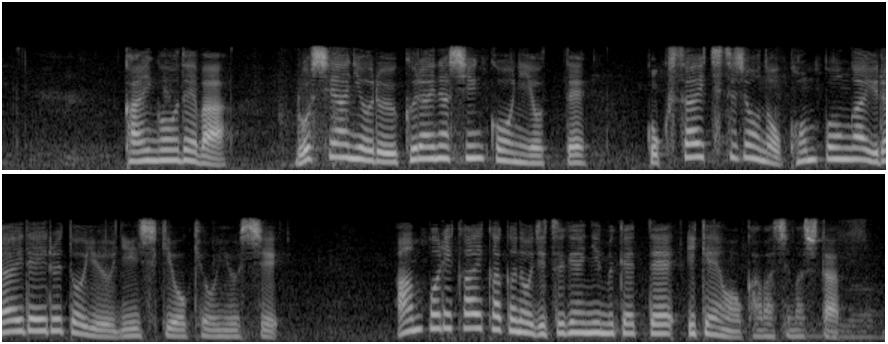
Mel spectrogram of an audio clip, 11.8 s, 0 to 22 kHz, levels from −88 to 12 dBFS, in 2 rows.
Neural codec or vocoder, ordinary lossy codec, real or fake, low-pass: none; none; real; 7.2 kHz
